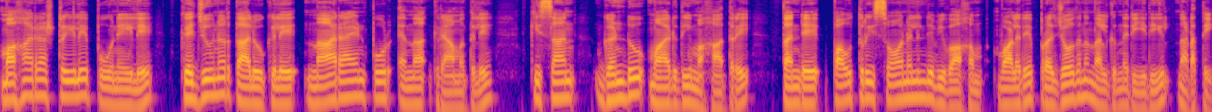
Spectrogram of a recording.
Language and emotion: Malayalam, neutral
